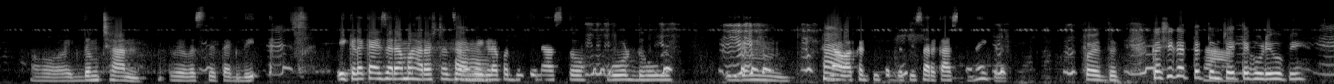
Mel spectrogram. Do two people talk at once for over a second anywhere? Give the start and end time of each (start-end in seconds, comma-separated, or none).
none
